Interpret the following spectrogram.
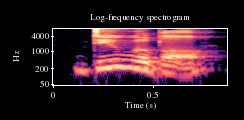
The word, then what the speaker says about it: doable: This O has the third sound of O, which is oo. So do, doable.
